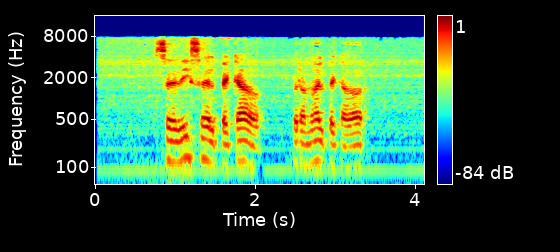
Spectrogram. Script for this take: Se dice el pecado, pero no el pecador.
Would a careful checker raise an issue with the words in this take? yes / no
no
